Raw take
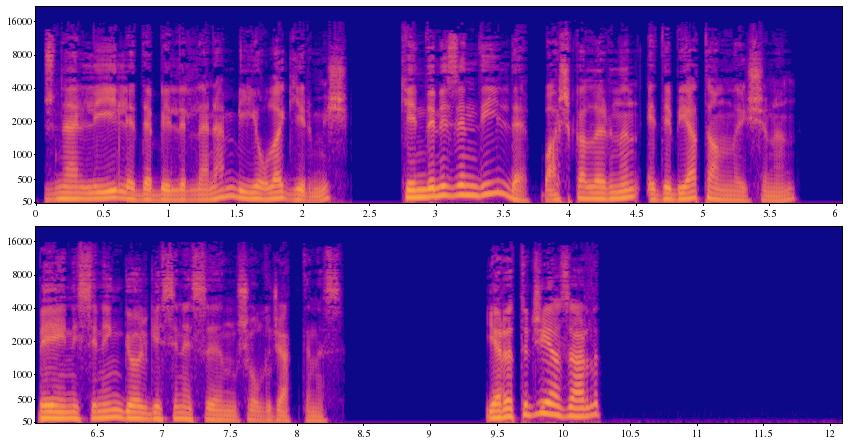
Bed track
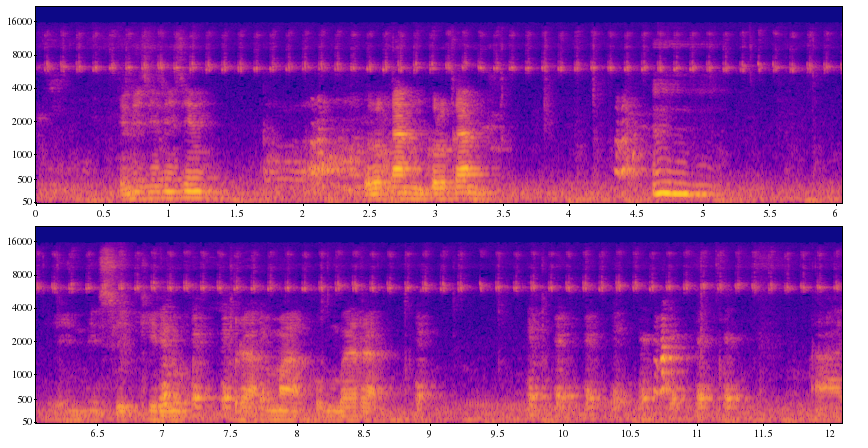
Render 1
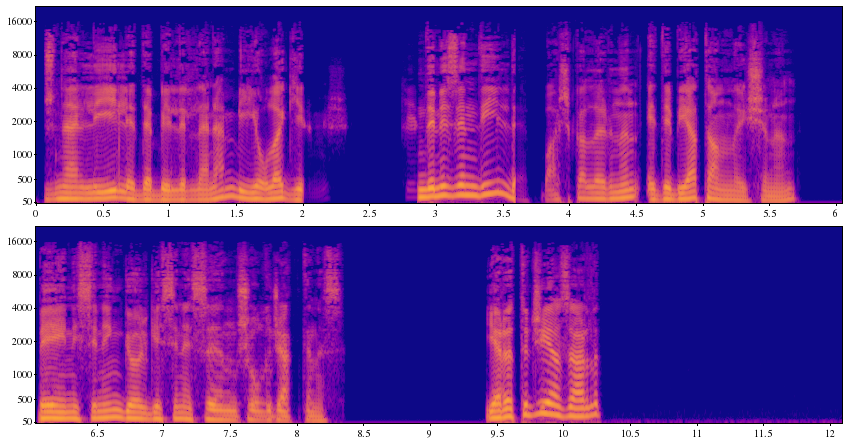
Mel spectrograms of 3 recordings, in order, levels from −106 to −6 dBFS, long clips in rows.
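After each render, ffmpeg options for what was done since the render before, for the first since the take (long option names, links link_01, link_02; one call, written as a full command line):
ffmpeg -i in.wav -filter_complex "[0:a]asplit=3[link_01][link_02][link_03];[link_01]afade=type=out:start_time=1.98:duration=0.02[link_04];[link_02]bandpass=frequency=1800:width_type=q:width=18,afade=type=in:start_time=1.98:duration=0.02,afade=type=out:start_time=2.86:duration=0.02[link_05];[link_03]afade=type=in:start_time=2.86:duration=0.02[link_06];[link_04][link_05][link_06]amix=inputs=3:normalize=0,asettb=1/sr,asplit=3[link_07][link_08][link_09];[link_07]atrim=end=7.274[link_10];[link_08]atrim=start=7.27:end=8.12,asetpts=PTS-STARTPTS,afade=type=in:duration=0.004:curve=qsin,afade=type=out:start_time=0.846:duration=0.004:curve=qsin,aecho=1:1:7.4:0.77,atrim=end_sample=37485[link_11];[link_09]atrim=start=8.116[link_12];[link_10][link_11]acrossfade=duration=0.004:curve1=hsin:curve2=qsin[link_13];[link_13][link_12]acrossfade=duration=0.004:curve1=qsin:curve2=hsin,asplit=2[link_14][link_15];[link_14]atrim=end=3.59,asetpts=PTS-STARTPTS,afade=type=out:start_time=3.586:duration=0.004:curve=hsin[link_16];[link_15]atrim=start=3.59,asetpts=PTS-STARTPTS,afade=type=in:duration=0.95[link_17];[link_16][link_17]concat=n=2:v=0:a=1" out.wav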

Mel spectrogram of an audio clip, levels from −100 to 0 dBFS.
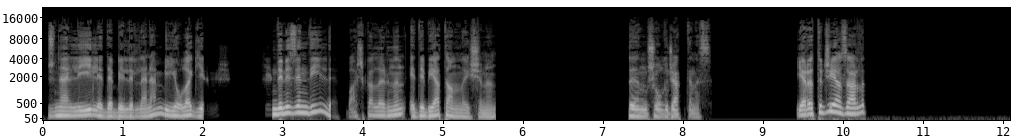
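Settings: ffmpeg -i in.wav -filter_complex "[0:a]asettb=1/sr,asplit=3[link_01][link_02][link_03];[link_01]atrim=end=7.964[link_04];[link_02]atrim=start=7.96:end=9.59,asetpts=PTS-STARTPTS,afade=type=in:duration=0.004:curve=qsin,afade=type=out:start_time=1.626:duration=0.004:curve=qsin,lowshelf=frequency=130:gain=-12[link_05];[link_03]atrim=start=9.586[link_06];[link_04][link_05]acrossfade=duration=0.004:curve1=hsin:curve2=qsin[link_07];[link_07][link_06]acrossfade=duration=0.004:curve1=qsin:curve2=hsin,asplit=3[link_08][link_09][link_10];[link_08]atrim=end=5.65,asetpts=PTS-STARTPTS,afade=type=out:start_time=5.646:duration=0.004:curve=hsin[link_11];[link_09]atrim=start=5.65:end=7.32,asetpts=PTS-STARTPTS,volume=0[link_12];[link_10]atrim=start=7.32,asetpts=PTS-STARTPTS,afade=type=in:duration=0.004:curve=hsin[link_13];[link_11][link_12][link_13]concat=n=3:v=0:a=1" out.wav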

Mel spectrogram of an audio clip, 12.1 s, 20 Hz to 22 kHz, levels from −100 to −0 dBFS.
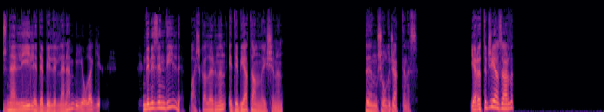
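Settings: ffmpeg -i in.wav -filter_complex "[0:a]asettb=1/sr,asplit=3[link_01][link_02][link_03];[link_01]atrim=end=1.464[link_04];[link_02]atrim=start=1.46:end=2.88,asetpts=PTS-STARTPTS,afade=type=in:duration=0.004:curve=qsin,afade=type=out:start_time=1.416:duration=0.004:curve=qsin,bandpass=frequency=430:width_type=q:width=0.71[link_05];[link_03]atrim=start=2.876[link_06];[link_04][link_05]acrossfade=duration=0.004:curve1=hsin:curve2=qsin[link_07];[link_07][link_06]acrossfade=duration=0.004:curve1=qsin:curve2=hsin" out.wav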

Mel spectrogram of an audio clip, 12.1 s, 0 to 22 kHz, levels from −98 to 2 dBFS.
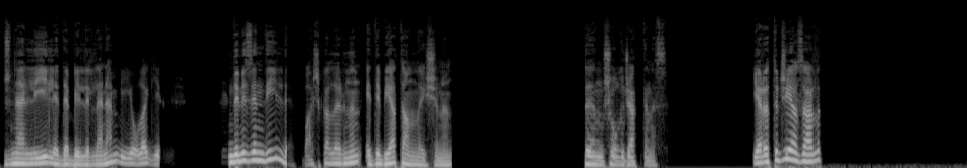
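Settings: ffmpeg -i in.wav -af "lowpass=frequency=1900:poles=1,lowshelf=frequency=110:gain=8.5" out.wav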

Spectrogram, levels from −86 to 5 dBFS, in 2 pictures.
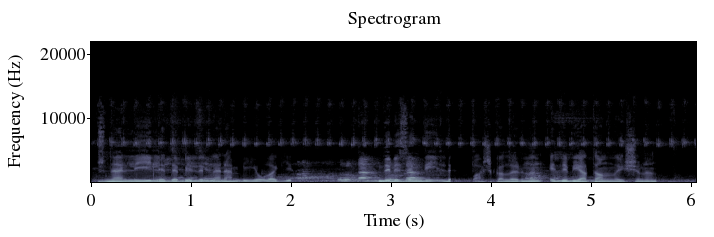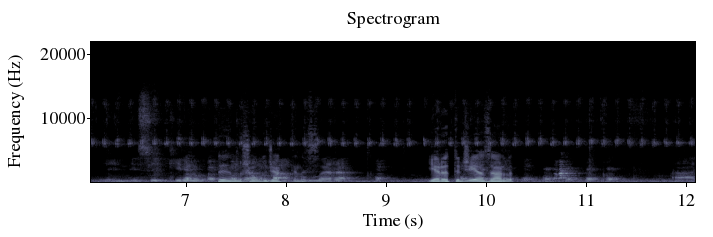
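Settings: ffmpeg -i in.wav -i bed.wav -filter_complex "[1:a]volume=-10dB[link_01];[0:a][link_01]amix=inputs=2:normalize=0" out.wav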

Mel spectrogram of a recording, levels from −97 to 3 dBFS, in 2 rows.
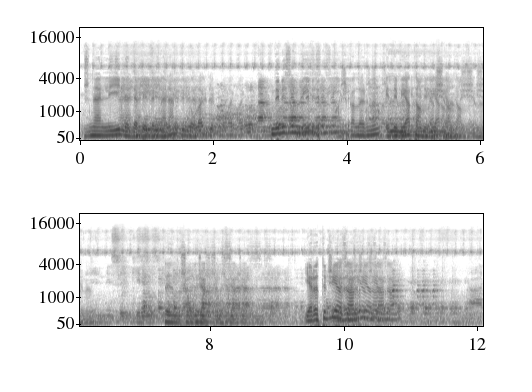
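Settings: ffmpeg -i in.wav -af "aecho=1:1:369|450|606:0.282|0.447|0.316" out.wav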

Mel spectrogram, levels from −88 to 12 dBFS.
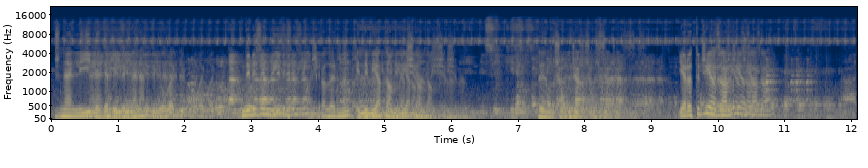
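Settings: ffmpeg -i in.wav -af "volume=11.5dB" out.wav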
